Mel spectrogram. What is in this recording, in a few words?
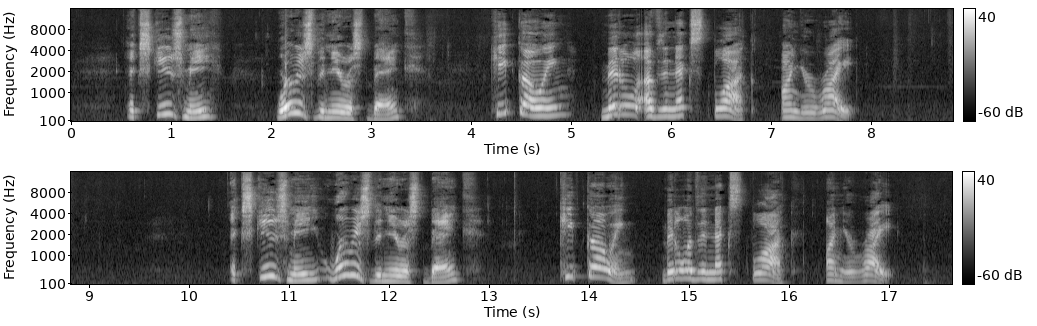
Natural Dialog; Lesson 1A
